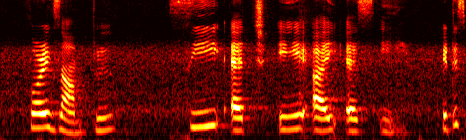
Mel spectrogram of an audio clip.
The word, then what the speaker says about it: chaise: Third, in French, CH always has the sound SH. For example, CHAISE, it is pronounced as chaise.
